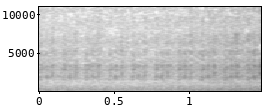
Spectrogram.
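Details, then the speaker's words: Volkswagen Vento diesel at idle: loud harsh injector knocking clatter over a low rumble, worse with AC on, before injector work; fault code 2797, then injector learning/adaptation is done to reduce the knock. "Engine the sound ਤੁਸੀਂ ਸੁਣ ਸਕਦੇ ਹੋ ਵੀ ਬਹੁਤ ਜਿਆਦਾ sound ਹ ਤੇ ਹੁਣ ਅਸੀਂ ਇੰਜੈਕਟਰਾਂ ਦੀ ਕਰਾਂਗੇ ਜੀ ਨੋਕਿੰਗ ਖਤਮ"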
